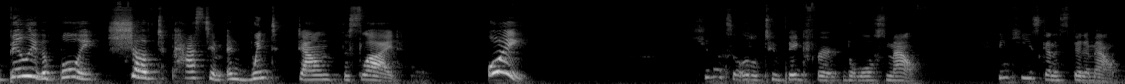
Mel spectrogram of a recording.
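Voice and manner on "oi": higher, much louder cry of protest; shout. Acted. Preston shouting at Billy the bully, much higher and louder. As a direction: yell at the bully.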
